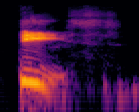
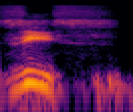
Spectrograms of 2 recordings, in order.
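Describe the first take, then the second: First: The opening sound is said like a d. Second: The opening sound is said like a z. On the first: A Quebec French speaker is saying the word. "Quebec French is a much harder sound. More like a D" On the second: A speaker from France is saying the word. "T H at the beginning would be pronounced like a Z"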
